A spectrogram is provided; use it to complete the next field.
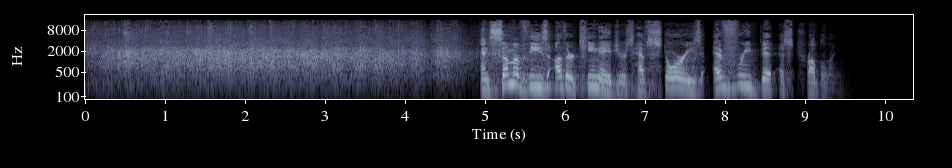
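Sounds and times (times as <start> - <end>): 
audience clapping: 0.0 - 5.6
speech: 5.0 - 9.5.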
